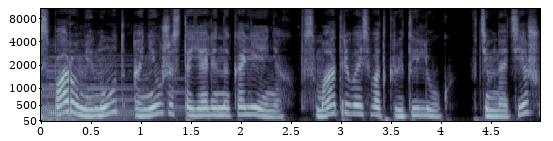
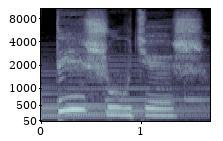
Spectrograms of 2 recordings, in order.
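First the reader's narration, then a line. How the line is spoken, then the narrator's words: Moaning. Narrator (Russian): простонала Брайс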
